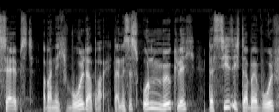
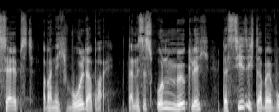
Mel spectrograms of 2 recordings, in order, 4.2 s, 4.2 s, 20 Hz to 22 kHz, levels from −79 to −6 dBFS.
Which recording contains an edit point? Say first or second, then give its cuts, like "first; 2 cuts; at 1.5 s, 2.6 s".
first; 1 cut; at 1.7 s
